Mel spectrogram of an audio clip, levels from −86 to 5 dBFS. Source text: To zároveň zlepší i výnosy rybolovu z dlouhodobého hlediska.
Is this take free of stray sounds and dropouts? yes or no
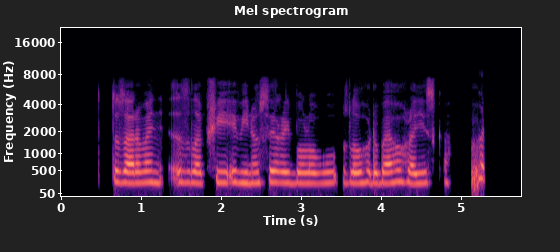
no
